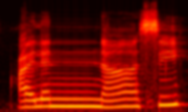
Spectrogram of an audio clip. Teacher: علی الناس نون مشدد پر غنہ کرتے ہیں، سین حروف صفیریہ میں سے ہے، حروف صفیریہ وہ حروف جن کو ادا کرتے وقت سیٹی کی طرح آواز نکلتی ہے، یعنی ہم نے سین کو صاد کی طرح نہیں پڑھنا۔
